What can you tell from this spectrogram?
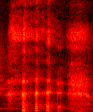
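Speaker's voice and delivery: a soft, voiceless snicker under the breath; secret snicker. Real, not acted. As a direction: giggle quietly like sharing a naughty secret. Giggle after secret hacking claim.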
